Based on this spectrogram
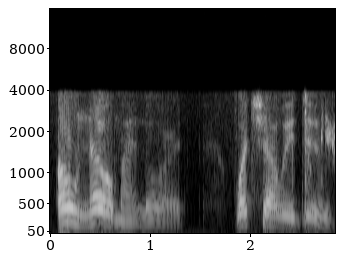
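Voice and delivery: high, frightened cry of the servant; panicked servant. Acted. Servant panicking at the army, high frightened cry. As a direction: squeal it out like a terrified servant.

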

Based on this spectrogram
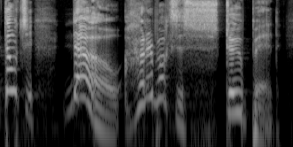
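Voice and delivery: high-pitched, incredulous retold protest; exasperated objection. Husband rejecting the hundred-buck advice to wife, exasperated. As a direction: draw out the dismissal, pitched well up.

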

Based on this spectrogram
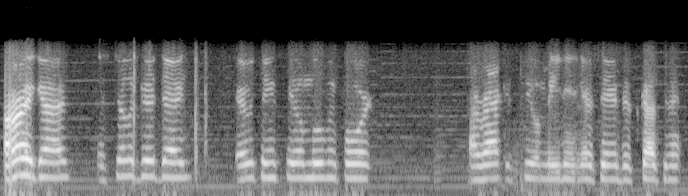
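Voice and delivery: ordinary delivery

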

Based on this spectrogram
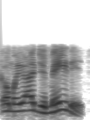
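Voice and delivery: high, excited relief; amazed, voice jumping up high; surprised. Retold or imitated. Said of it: "I'm like".

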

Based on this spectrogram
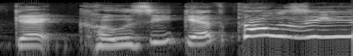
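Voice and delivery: high, giddy squeal, rising; excited goofy voice. Retold or imitated. Cousins squeezing into one chair before presents, high goofy excitement. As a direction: imitate two giddy kids squealing. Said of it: "in a really goofy voice".

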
